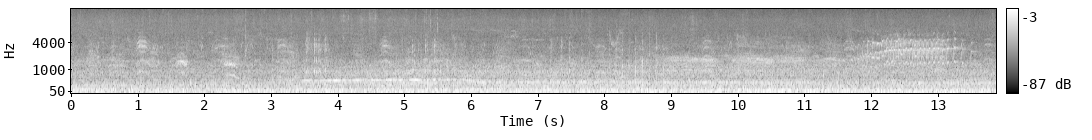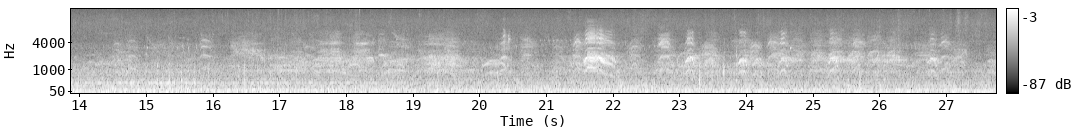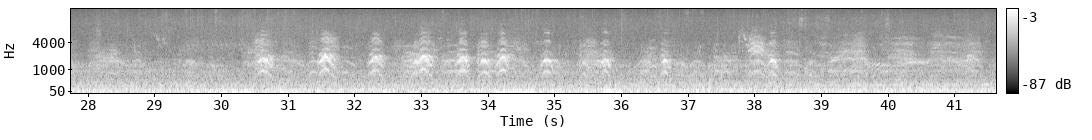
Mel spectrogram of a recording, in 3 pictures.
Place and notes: Moorlinse, Berlin-Buch, Deutschland - spring afternoon
place revisited on a Sunday afternoon in spring, too much wind.
(Sony PCM D50, DPA4060)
